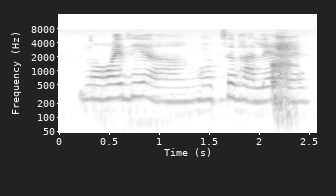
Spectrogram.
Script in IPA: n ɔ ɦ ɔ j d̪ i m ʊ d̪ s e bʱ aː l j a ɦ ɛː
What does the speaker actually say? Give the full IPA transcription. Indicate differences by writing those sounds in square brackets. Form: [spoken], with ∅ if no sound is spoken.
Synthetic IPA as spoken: n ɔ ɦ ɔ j d̪ i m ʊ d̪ s e bʱ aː l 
